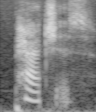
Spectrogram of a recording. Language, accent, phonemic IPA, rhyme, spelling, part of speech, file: English, US, /ˈpæt͡ʃɪz/, -ætʃɪz, patches, noun / verb, En-us-patches.ogg
- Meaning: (noun) plural of patch; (verb) third-person singular simple present indicative of patch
